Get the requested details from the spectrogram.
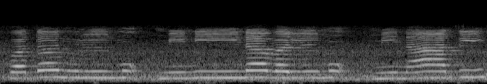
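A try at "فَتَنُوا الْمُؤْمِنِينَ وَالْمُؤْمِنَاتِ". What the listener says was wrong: वल मु पे थोड़ा सा झटका देना है, हमजा साकिन है, और ना को थोड़ा सा खींच कर पढ़ना है। मुअ्मिना की ना को खड़ी ज़बर है। वल मुअ्मिनाति सुम्मा लम यतूबू।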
